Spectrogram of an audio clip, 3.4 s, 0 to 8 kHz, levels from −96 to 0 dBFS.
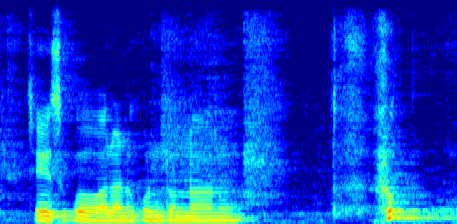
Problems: background conversations at intervals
